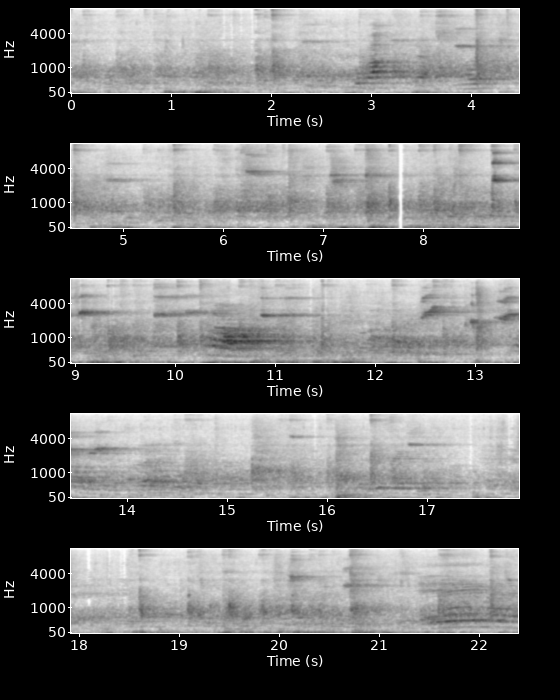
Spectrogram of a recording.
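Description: Several men talk in the background.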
